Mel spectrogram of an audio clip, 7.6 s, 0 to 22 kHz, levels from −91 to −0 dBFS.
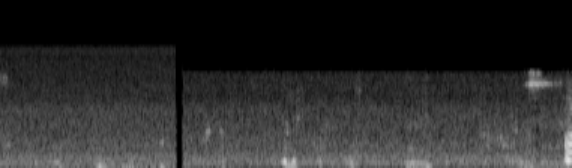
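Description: A handover gap runs from 2.34 to 2.44 s: the speech cuts out for 100 ms while the call is passed from one network to another. No speech frames arrive during the switch, so the sound fades within a few tens of milliseconds and stays silent until the new link picks up. Whatever was spoken in that tenth of a second is gone for good, leaving a clean hole in the speech.

A fallback to narrowband follows at 2.44 s and lasts to the end of the clip. Before the handover the speech is crisp, and the absence of audible coding roughness fits HD Voice at its top wideband rate. After the switch the call lands on an older narrowband AMR codec, likely at its highest 12.2 kbit/s mode, and nothing above 4 kHz survives. Sibilants and breath lose their air, and the speech becomes duller and rougher for the rest of the clip.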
